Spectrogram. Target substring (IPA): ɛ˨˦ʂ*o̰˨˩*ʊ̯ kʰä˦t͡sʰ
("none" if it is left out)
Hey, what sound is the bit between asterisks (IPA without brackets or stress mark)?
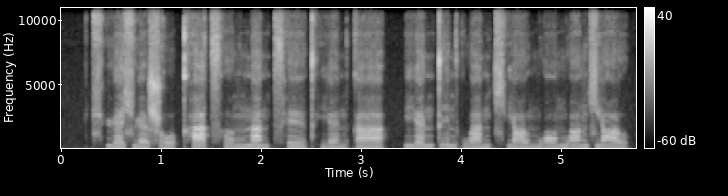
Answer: o̰˨˩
